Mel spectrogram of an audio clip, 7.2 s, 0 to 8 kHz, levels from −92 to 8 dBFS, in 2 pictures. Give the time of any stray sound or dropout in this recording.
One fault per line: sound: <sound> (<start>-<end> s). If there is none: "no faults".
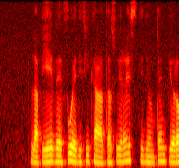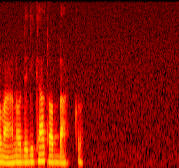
no faults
